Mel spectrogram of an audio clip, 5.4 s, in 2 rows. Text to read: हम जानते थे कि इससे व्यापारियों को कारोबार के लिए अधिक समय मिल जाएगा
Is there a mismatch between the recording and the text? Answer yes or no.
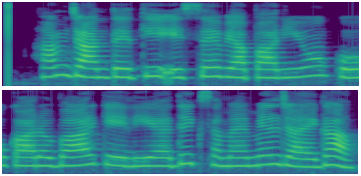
yes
